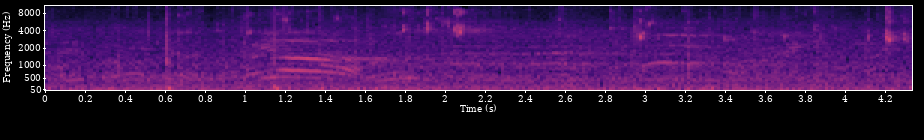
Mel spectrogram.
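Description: Sneakers squeak on a court surface.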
